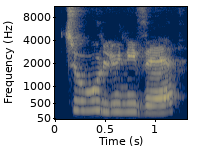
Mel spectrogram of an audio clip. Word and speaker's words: Tout l'Univers: this well first of all the title is pronounced tu lu universe and i preferred his song from last year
